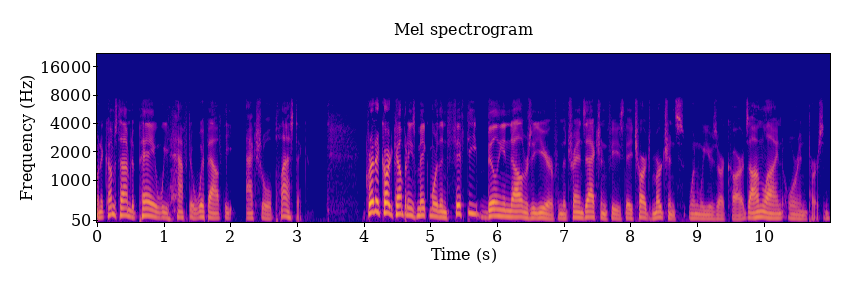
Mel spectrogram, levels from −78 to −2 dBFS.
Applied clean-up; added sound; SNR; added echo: none; none; none; none.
